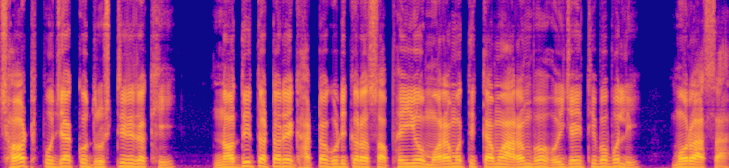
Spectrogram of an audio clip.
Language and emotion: Odia, neutral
